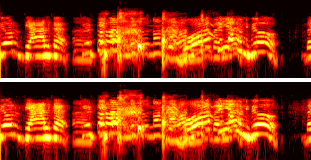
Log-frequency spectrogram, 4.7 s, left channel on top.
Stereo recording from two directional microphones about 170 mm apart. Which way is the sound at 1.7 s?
60° left (ahead or behind).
